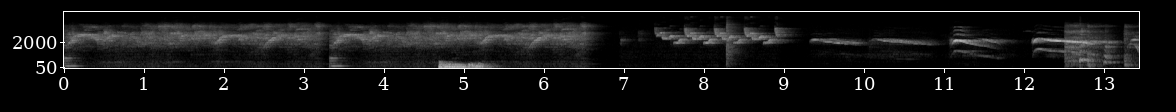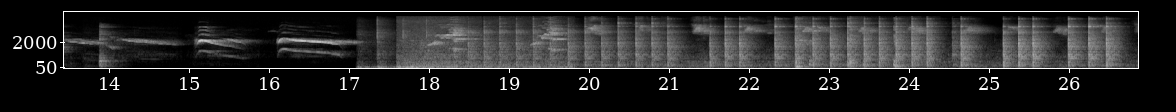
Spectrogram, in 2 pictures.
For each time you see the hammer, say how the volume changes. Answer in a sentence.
You can hear the hammer from 17.1 to 26.6 s, getting louder.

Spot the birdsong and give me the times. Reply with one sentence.
You can hear the birdsong from 0.0 to 6.5 s and from 7.3 to 26.8 s.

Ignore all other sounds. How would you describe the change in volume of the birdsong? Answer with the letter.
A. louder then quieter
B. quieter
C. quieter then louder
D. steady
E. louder
A.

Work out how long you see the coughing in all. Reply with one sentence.
You can hear the coughing for 4 seconds altogether.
